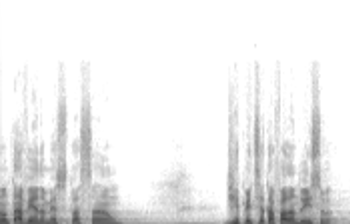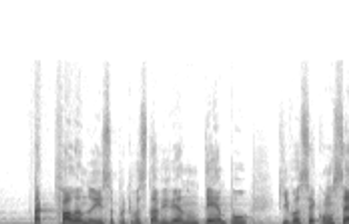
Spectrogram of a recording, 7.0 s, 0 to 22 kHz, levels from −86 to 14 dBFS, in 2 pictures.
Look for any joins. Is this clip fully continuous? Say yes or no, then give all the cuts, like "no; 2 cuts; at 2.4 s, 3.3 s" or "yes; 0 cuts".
yes; 0 cuts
